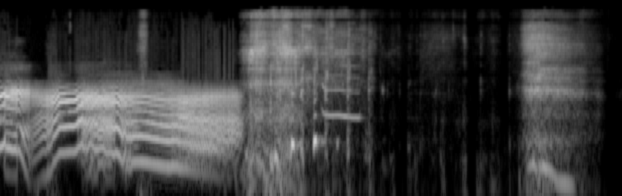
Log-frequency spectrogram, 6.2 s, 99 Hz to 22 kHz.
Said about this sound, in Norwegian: Skal vi gå videre da til innsender fis nummer 2?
